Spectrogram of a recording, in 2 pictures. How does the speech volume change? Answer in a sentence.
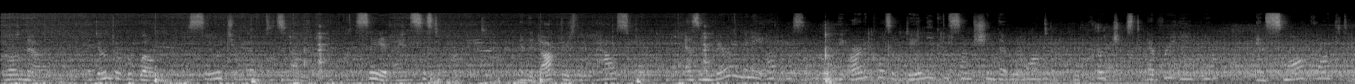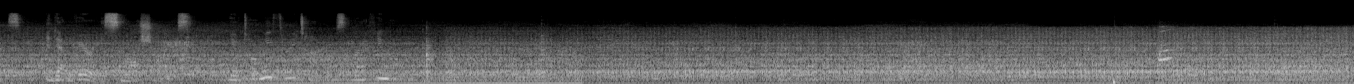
The loudness of the speech stays about the same.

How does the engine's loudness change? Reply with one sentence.
The volume of the engine goes up.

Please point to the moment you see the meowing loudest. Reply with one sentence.
The volume of the meowing peaks at 25 seconds.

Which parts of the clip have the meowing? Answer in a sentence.
The meowing can be heard from 4.2 to 5.5 s and from 24.6 to 25.6 s.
